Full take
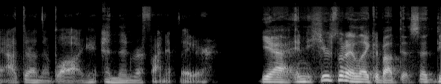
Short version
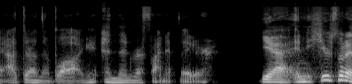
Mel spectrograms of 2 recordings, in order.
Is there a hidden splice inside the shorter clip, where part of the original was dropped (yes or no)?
no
